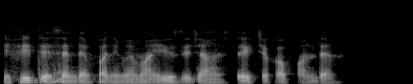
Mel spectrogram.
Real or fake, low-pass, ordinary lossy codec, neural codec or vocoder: real; 7.2 kHz; MP3, 48 kbps; none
